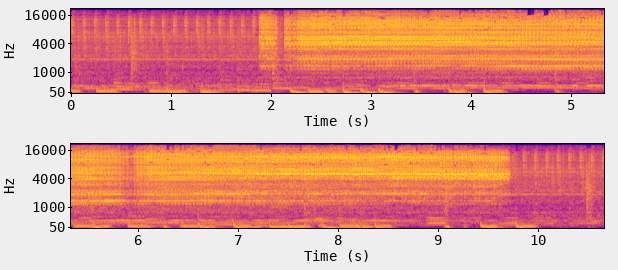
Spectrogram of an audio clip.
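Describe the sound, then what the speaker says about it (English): A wood lathe turning a workpiece as a round nose scraper cuts it, making a steady, close scraping and rubbing whir with a brief break partway through. "changing tools now to my scraper, round nose scraper."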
